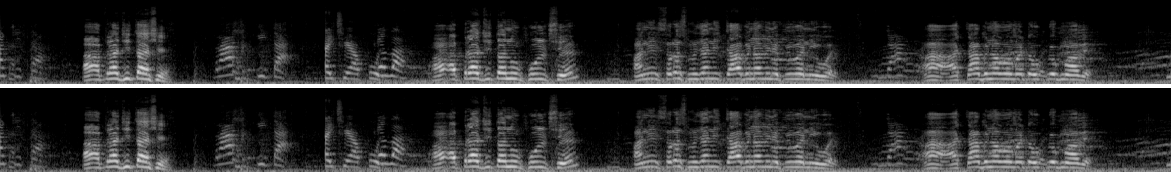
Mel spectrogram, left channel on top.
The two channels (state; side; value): identical; both; correlation 1.00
